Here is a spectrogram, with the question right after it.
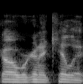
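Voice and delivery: plain

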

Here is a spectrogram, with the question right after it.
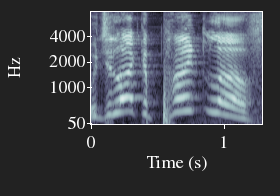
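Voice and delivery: put-on English accent in a very high voice. Trying an English accent on the spot while the others stand by. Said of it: "I'm about to try and do an English accent".

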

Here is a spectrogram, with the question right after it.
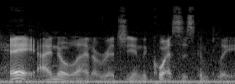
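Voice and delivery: ordinary talk

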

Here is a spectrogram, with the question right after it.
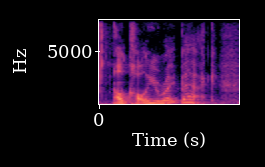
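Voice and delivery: very sweet, high-pitched. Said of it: "she very sweetly said".

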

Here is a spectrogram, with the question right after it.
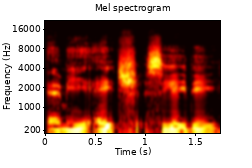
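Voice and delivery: slow, careful, letter-by-letter spelling. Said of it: "Get it right".

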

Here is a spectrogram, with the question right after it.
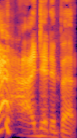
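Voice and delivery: put-on grumpy old man voice, yelling, wide-ranging pitch.

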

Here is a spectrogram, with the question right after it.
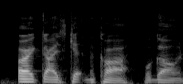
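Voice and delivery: low, put-on Brooklyn accent. Retelling a cousin showing up the day after their dad died, in a brooklyn accent. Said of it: "I don't know why I just did a Brooklyn accent".

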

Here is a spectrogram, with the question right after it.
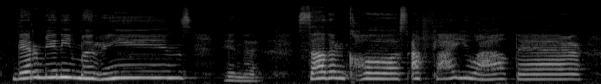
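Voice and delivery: put-on elderly grandmother voice. Acting out a talk between a grandma and her grandchild, impression of a grandma. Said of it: "An impression of your grandma".

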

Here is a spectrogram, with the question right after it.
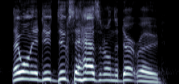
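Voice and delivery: plain

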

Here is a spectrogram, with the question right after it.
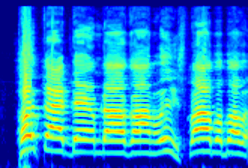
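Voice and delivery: woman's angry ranting yell. Retelling a stranger's complaint in the park, imitating a woman shouting. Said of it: "She continues to shout at us".

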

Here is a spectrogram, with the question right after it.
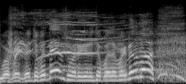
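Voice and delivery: high-pitched, rushed, frantic and flustered. Recalling absorbing another person's panic, acting out past panic. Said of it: "just started panicking".

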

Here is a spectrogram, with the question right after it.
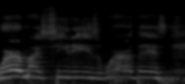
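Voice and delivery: angry shouting, pitched high. Retelling how the headliner yelled at them: imitating someone yelling. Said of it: "he yells at me".

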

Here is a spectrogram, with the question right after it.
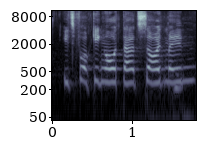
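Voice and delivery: put-on voice, very high pitch, kept flat and level. Joking about a Chappie voice for Siri, answering about weather: Chappie voice. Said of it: "a Chappie voice for, like, Siri".

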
